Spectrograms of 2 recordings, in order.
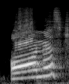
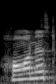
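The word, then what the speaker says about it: honest: ऑनेस्ट मैन, एच से शुरू हो रहा है लेकिन प्रोनाउंसिएशन सुनो बेटा। हॉनेस्ट बोलोगे तो मैं कुछ नहीं कर सकती तुम लोग का।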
